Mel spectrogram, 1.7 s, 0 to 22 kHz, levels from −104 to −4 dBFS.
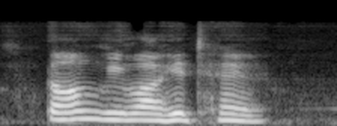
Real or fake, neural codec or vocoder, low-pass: fake; codec, 32 kHz, 1.9 kbps, SNAC; 10.8 kHz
